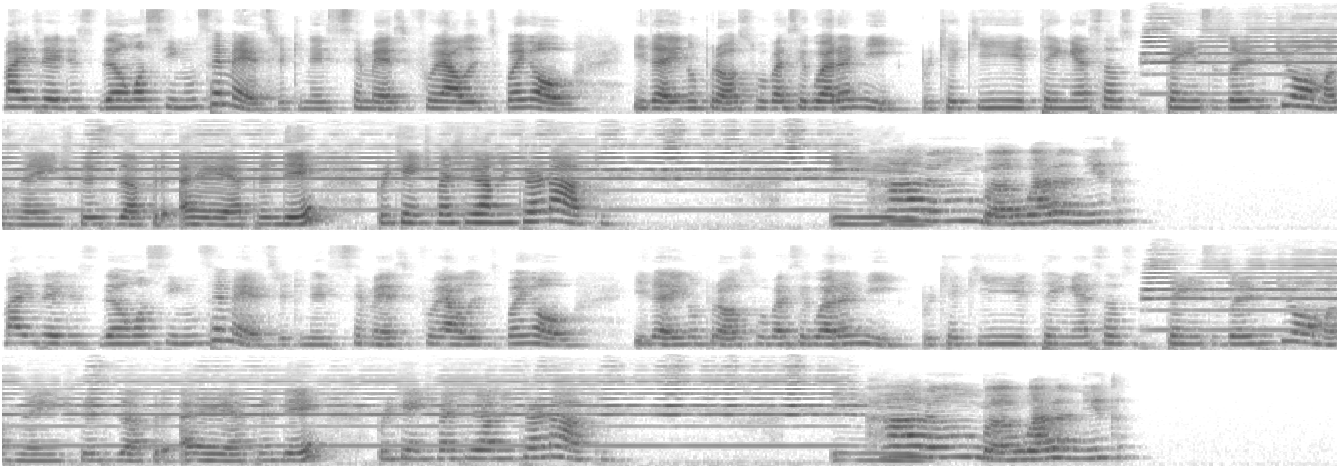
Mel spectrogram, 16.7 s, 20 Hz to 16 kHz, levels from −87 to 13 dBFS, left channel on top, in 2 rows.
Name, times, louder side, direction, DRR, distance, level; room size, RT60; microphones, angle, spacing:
voice 1, 0.0-3.6 3.9-12.2 13.5-14.1, left 5 dB, 40° left, 0.3 m, -30 dB
sound 1, 7.1-13.7, equal, 15° left, 0.7 m, -35 dB
voice 2, 13.7-15.3, right 1 dB, 40° right, 0.7 m, -28 dB
2.6 x 2.1 x 2.8 m
head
